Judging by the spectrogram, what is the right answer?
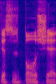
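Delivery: ordinary talk, nothing marked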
